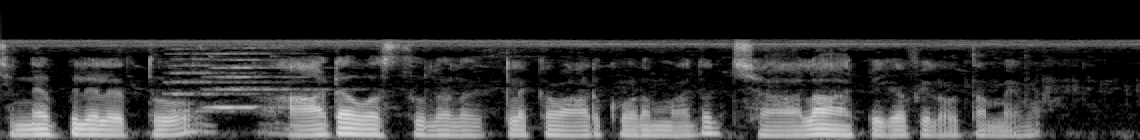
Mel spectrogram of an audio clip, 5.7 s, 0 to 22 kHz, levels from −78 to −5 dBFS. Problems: constant background noise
